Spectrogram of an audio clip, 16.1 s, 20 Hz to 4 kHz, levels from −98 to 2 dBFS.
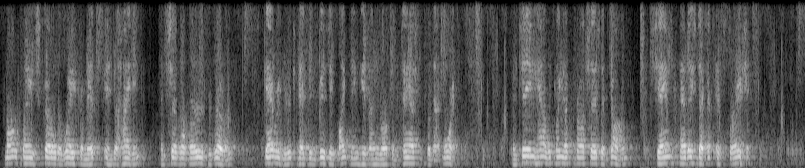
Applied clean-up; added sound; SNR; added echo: neural separator model SepFormer DNS4.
